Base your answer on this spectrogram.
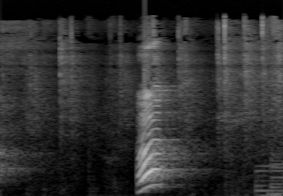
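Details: Female Samoyed being scolded for the first time by her owner, giving one short, loud, high whining yelp that rises then falls, surrounded by a man's scolding Korean speech.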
